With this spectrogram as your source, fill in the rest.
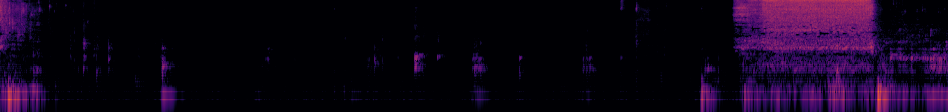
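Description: Water gushes from a household tap into a sink for a couple of seconds, loud and close, after a stretch of quiet with a few faint clicks and knocks.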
